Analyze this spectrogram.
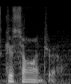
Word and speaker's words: Cassandra: Although I may still call Cassandra, because I'm from the West Coast. I'm just used to pronunciating A's that way, but it is Cassandra, according to Announcer Man.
